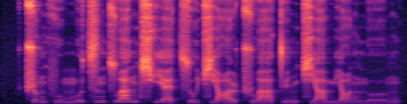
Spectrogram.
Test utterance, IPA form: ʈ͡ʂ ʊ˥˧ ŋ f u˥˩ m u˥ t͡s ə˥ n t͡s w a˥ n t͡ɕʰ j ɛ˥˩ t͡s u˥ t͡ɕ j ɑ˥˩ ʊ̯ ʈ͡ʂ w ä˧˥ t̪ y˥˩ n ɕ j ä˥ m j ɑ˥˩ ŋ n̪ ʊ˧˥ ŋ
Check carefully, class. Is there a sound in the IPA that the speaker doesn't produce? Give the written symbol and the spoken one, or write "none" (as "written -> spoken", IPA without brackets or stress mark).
ɕ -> t͡ɕ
